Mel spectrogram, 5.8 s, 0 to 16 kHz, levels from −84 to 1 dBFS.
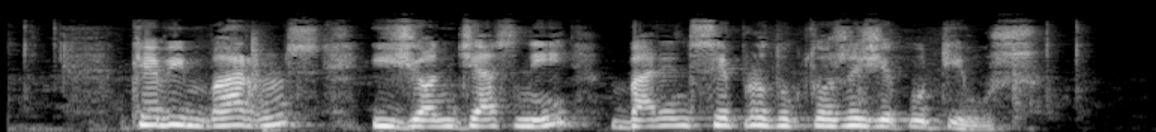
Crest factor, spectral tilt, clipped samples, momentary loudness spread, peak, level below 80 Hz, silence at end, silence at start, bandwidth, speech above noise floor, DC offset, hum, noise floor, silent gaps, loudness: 14 dB; -5 dB/octave; under 0.1%; 10 LU; 0 dBFS; -50 dBFS; 0.6 s; 0.3 s; 9.2 kHz; 34 dB; under 0.1%; none; -47 dBFS; none; -14 LUFS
